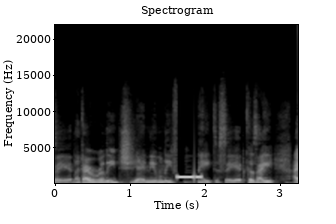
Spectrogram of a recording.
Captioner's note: beep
